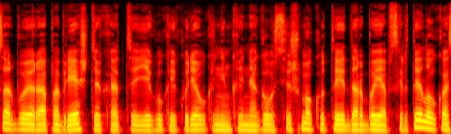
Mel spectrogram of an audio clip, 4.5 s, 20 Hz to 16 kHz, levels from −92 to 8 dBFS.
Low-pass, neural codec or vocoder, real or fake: 14.4 kHz; vocoder, 44.1 kHz, 128 mel bands every 512 samples, BigVGAN v2; fake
